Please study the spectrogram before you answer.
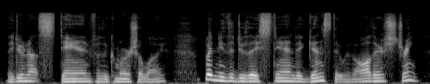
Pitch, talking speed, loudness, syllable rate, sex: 140 Hz, 265 wpm, -19 LUFS, 6.1 syllables/s, male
